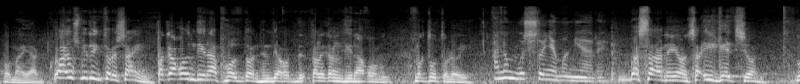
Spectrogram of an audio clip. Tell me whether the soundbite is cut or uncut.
uncut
